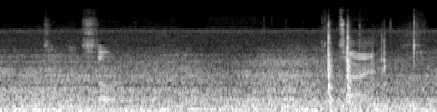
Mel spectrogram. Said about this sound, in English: There's a plane above us.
